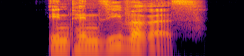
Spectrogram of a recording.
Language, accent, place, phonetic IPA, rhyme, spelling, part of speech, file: German, Germany, Berlin, [ɪntɛnˈziːvəʁəs], -iːvəʁəs, intensiveres, adjective, De-intensiveres.ogg
- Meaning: strong/mixed nominative/accusative neuter singular comparative degree of intensiv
